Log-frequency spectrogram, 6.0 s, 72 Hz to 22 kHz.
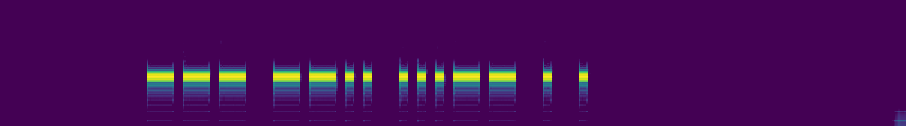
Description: Morse code, heard as a keyed tone, about 20 wpm, 700 Hz. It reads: OZ3EE
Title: DXCC-100 Call Signs - 5 Characters - 20wpm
